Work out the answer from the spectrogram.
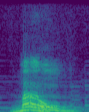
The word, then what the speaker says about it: mão: Então, aparecendo a possibilidade, ão, a pronúncia, ão, e o exemplo, mão. Segundo, o plural, pronúncia ãos, exemplo, mãos.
